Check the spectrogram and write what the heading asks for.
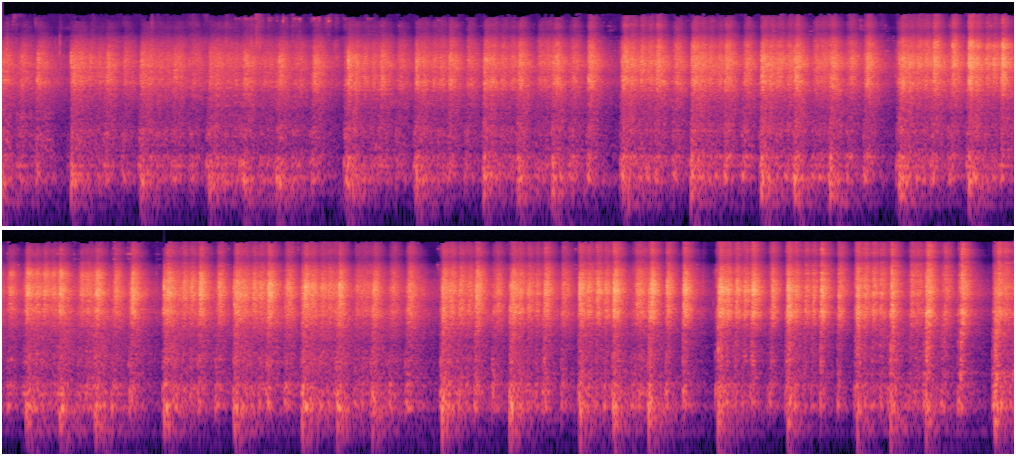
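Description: A military marching band playing a march, with snare drums and bass drum prominent.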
